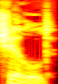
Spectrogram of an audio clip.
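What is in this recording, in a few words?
"chilled", British English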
